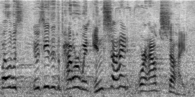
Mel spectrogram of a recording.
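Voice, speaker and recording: A man's voice: very high voice, big pitch swings, fast, sharp tone, some chatter behind, heavily acted. A man playing a defensive, sheepish slacker making excuses in a comedic audio drama.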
